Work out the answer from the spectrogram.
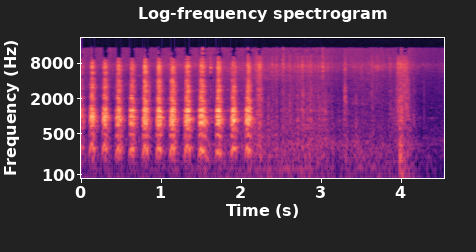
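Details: Chickens giving a fast run of about a dozen even, throaty clucks over two seconds, then falling quiet, with a faint hiss and one soft knock near the end.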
